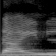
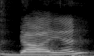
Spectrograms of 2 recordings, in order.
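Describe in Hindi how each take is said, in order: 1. यह ऐसे बोला गया है इसलिए यह 'lion' से तुक नहीं मिलाता। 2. यह ऐसे बोला गया है इसलिए यह 'lion' से तुक मिलाता है। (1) "अगर मैं बोलूँ डाइन लायन तो भी राइम नहीं करा" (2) "अगर मैं इसको प्रोनाउंस करूँ एज डायन तो वो मेरा नीचे प्रोनाउंस करेगा लायन के साथ"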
